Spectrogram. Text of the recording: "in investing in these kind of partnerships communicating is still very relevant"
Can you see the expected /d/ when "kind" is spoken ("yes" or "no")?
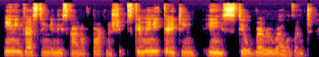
yes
